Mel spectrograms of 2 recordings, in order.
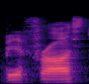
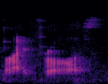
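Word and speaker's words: Bifröst: you can see that the bifrost or the bit frost which i've never heard it said before i've never heard it pronounced that way ever i've always heard it by frost and like other movies other people talking about it i've never once heard it pronounced bit frost like that just sounds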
